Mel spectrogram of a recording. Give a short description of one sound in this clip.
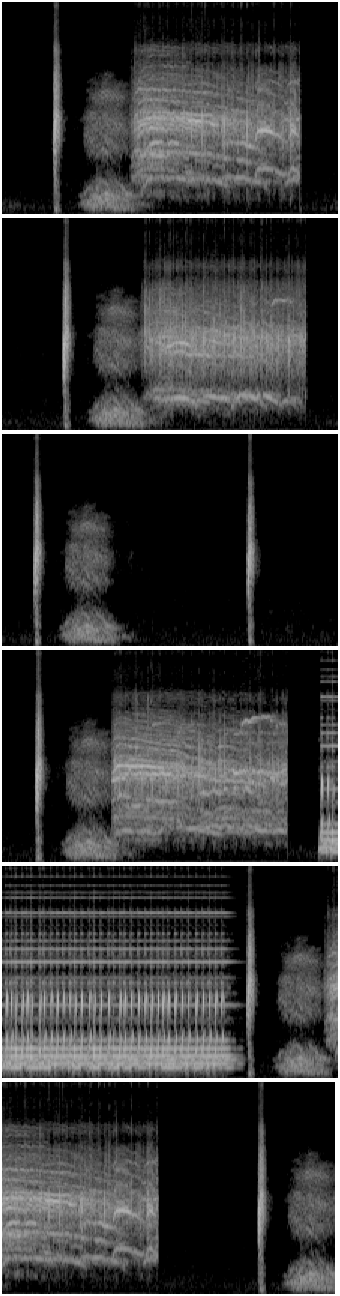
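A hard slap smacks against a face.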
